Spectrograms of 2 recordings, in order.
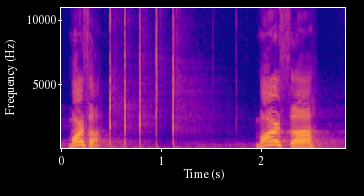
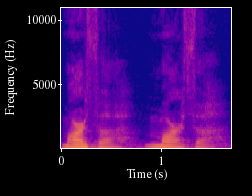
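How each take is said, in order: First: It is said sharply, to grab attention. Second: It is said in a soft, gentle tone.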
